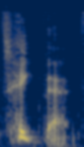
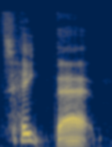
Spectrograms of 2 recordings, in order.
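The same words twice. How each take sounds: First: Breathy whispered push. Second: Said in the usual way. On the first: Acted. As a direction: whisper it like a secret blast of energy. Sending energy, repeated chant.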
